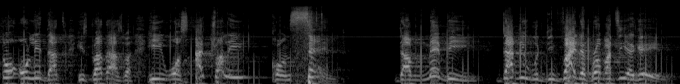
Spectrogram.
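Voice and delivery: loud, high-pitched forceful preaching. Acted. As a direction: press the argument on the congregation.

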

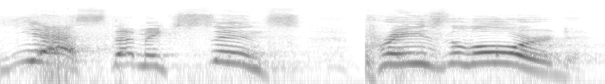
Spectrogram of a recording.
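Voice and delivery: loud, high, drawn-out mock rejoicing; exultant. Preacher voices believers hearing of the incarnation, exultant. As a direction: exclaim it like a believer hearing great news. Acted believers greeting the news.

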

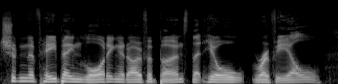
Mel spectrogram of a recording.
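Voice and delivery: usual speaking voice

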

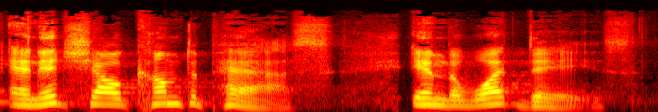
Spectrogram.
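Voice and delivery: ordinary delivery

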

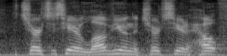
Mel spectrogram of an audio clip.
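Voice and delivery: ordinary talk

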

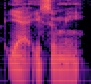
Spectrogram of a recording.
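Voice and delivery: normal talking voice

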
